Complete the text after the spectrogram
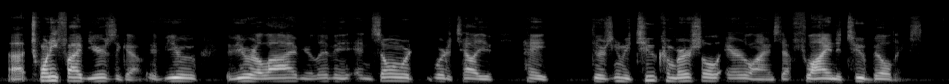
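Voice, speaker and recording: In a dry, close recording with no echo and a quiet background, someone with a New York accent talks fairly quickly, with ordinary pitch variation and big swings in loudness. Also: man, fairly high pitch for a man. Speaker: basketball coach trainer. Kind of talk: online presentation.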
